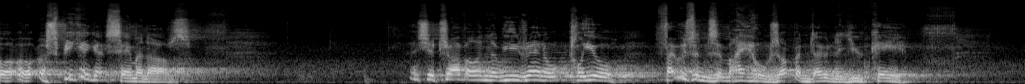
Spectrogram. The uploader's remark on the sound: This message was recorded during one of our Sunday morning gatherings.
